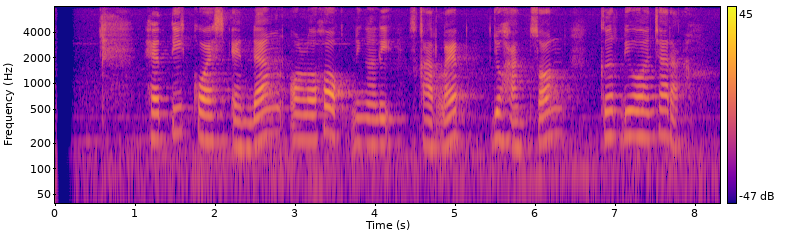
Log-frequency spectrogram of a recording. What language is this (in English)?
Sundanese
